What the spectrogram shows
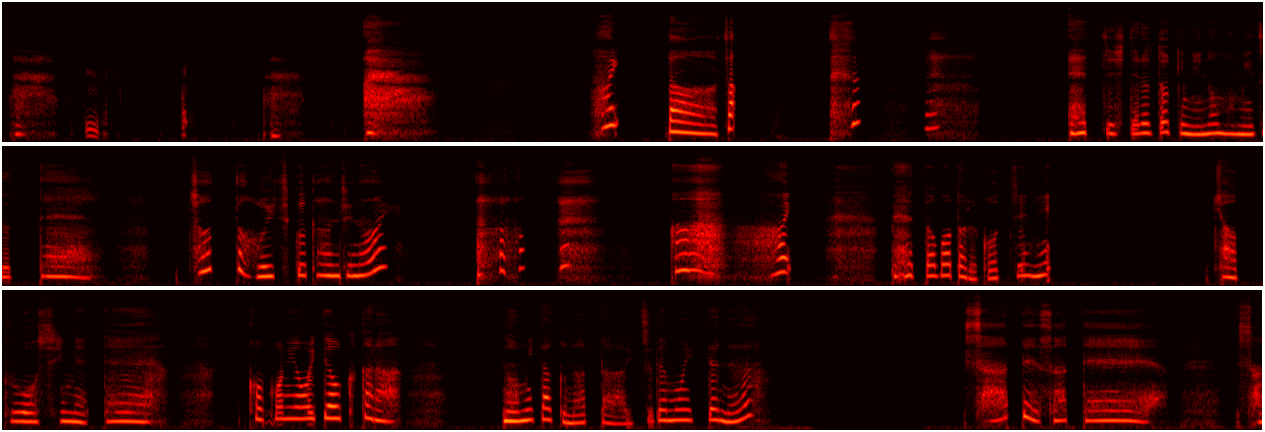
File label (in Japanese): ピストン水音なし カウントダウンなし 射精ボイスなし, ASMR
